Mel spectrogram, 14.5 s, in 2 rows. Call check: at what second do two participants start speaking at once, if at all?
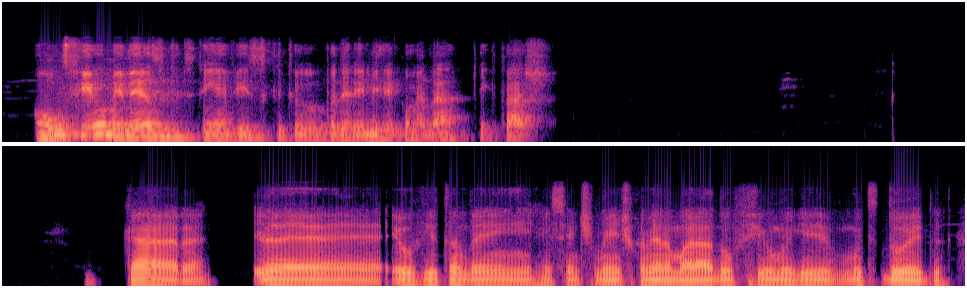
none

